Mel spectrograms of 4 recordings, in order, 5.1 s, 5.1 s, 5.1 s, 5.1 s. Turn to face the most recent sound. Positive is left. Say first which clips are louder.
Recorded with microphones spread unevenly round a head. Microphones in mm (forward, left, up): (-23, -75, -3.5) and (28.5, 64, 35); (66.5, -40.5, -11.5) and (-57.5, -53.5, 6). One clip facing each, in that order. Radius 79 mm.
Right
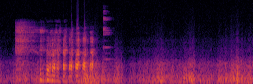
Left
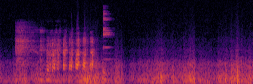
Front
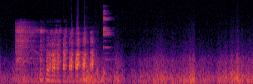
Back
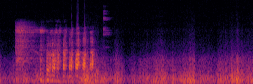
# left 3 dB, front 3 dB
turn(degrees=10)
